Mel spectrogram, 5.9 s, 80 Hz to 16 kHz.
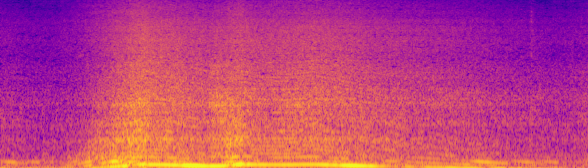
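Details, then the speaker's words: Maruti Swift Dzire VXI petrol after replacing shorted spark plugs that caused misfiring: single clean rev smoothly to about 1500 rpm and back to idle, no vibration or misfire; normal rev. "ಈತರ 1500 RPM ಗೆ ಹೋಗಿ return ಬರಬೇಕು ಅವಾಗೆ okay ಇಲ್ನೋಡಿ ಎಷ್ಟು smooth ಆಗಿ rice ಆಗ್ತಿದೆ ಇವಾಗ was"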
